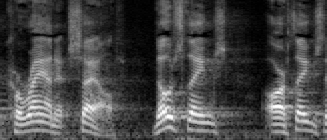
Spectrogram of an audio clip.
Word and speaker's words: Quran: The Quran from Allah, and that's the way you pronounce it.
